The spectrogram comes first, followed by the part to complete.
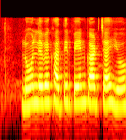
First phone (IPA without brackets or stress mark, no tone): l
